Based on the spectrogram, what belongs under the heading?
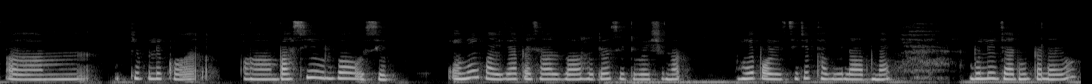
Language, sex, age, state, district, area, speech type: Assamese, female, 18-30, Assam, Sonitpur, rural, spontaneous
